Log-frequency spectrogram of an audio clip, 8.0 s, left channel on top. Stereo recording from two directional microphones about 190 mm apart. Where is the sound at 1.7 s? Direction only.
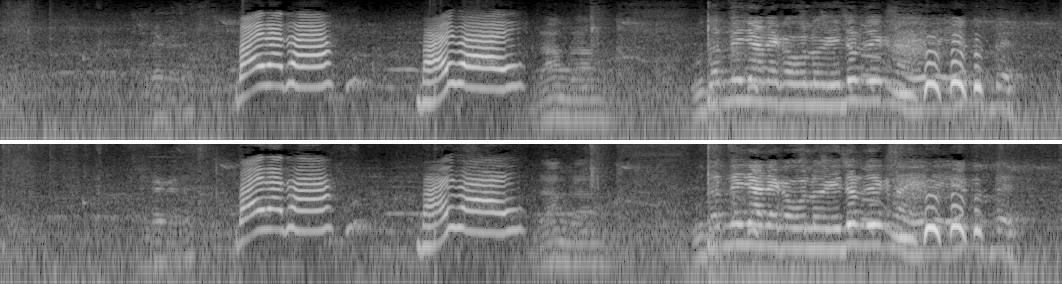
10° right (ahead or behind).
